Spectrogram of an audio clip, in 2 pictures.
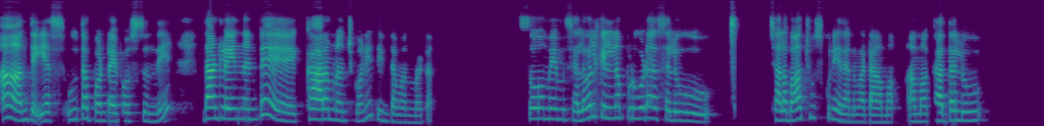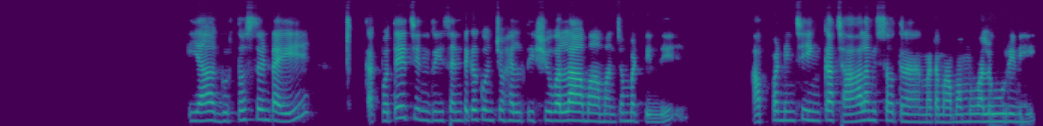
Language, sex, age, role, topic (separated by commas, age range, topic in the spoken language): Telugu, female, 30-34, guest, మీరు వృద్ధుల మాటలను ఎలా గౌరవంగా స్వీకరిస్తారు?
